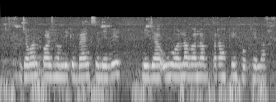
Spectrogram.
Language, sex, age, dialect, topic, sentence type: Bhojpuri, female, 18-24, Southern / Standard, banking, statement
